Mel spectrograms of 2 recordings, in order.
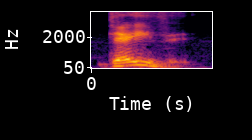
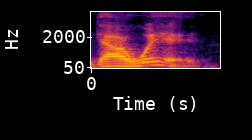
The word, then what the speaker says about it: David: It's not David. Some people pronounce it Dawid.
